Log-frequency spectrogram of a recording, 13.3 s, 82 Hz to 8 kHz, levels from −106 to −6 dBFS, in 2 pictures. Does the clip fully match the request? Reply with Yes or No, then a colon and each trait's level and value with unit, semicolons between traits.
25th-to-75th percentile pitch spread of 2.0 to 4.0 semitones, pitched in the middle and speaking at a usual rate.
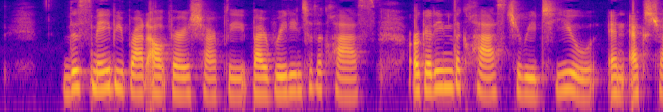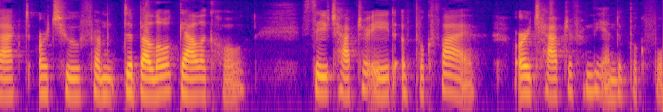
Yes: narrow, 2.6 semitones; medium, 175 Hz; average, 195 wpm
